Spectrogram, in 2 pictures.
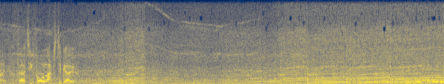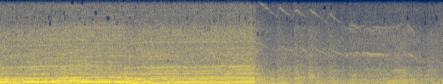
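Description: A racing car engine screams, rising and falling in pitch as the car shifts gears.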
